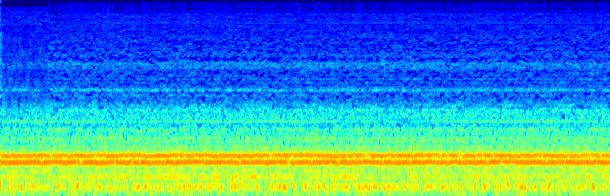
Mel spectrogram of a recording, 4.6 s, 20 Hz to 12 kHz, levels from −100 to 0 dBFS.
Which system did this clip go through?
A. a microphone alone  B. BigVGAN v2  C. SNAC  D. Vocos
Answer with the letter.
B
